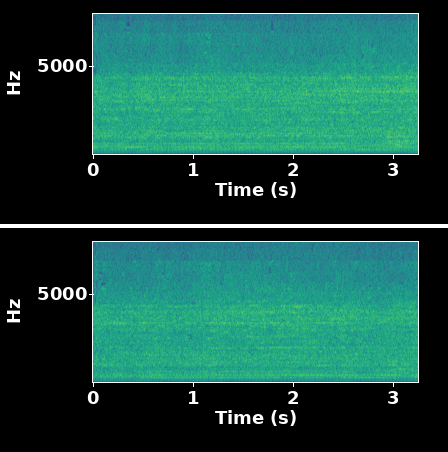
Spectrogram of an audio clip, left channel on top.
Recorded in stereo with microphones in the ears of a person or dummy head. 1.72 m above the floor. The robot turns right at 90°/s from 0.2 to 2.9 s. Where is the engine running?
175° left, 3.5 m; by 3.3 s 55° left, 3.5 m.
